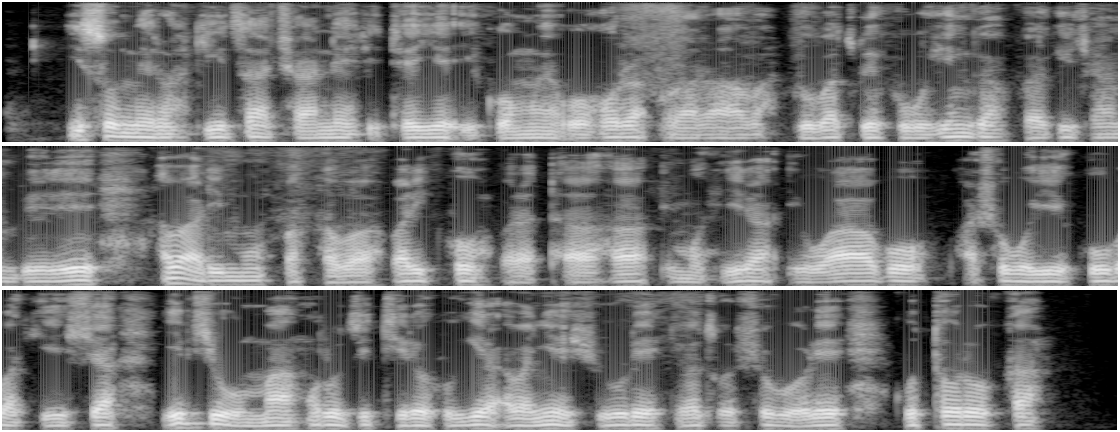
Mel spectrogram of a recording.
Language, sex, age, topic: Rundi, male, 25-35, education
